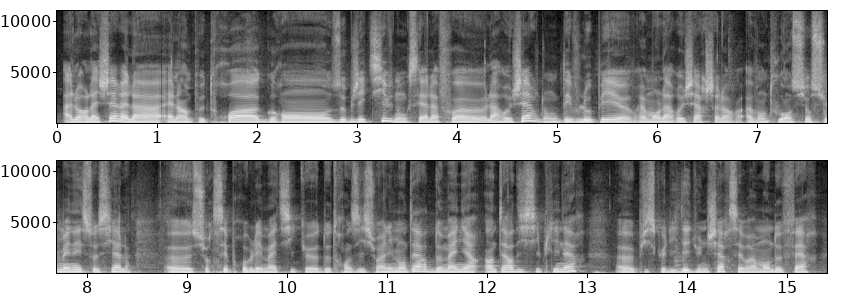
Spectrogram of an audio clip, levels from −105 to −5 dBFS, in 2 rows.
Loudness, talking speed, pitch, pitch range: -20 LUFS, 210 wpm, 175 Hz, 160-185 Hz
